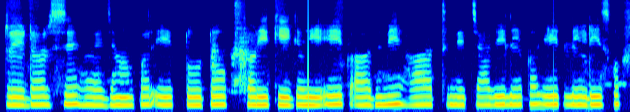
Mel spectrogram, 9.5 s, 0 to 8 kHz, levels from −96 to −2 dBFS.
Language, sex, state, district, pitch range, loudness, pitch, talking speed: Hindi, female, Bihar, Purnia, 210-220 Hz, -38 LUFS, 215 Hz, 120 wpm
